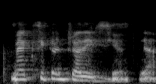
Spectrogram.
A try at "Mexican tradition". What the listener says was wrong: perfect and very good pronunciation. Very good.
